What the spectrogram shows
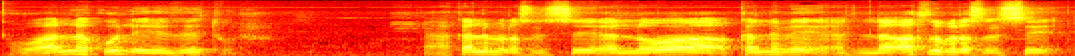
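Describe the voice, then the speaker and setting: A young man with an Egyptian Arabic accent giving casual, exasperated commentary while playing a game. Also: medium pitch. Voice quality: quick, animated, exasperated banter. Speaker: gaming channel host.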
